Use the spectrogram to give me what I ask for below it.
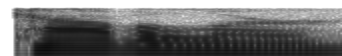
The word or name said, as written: caviller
